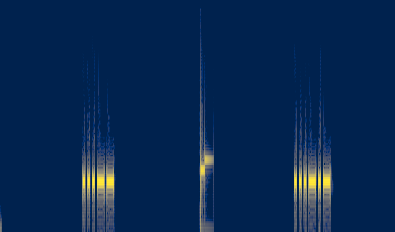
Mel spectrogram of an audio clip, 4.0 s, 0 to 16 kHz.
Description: Morse code, heard as a keyed tone, about 48 wpm, 700 Hz. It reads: 3 <SK>
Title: Single Character (Letter:Number:Punctuation:Prosign) 50wpm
